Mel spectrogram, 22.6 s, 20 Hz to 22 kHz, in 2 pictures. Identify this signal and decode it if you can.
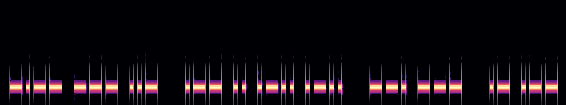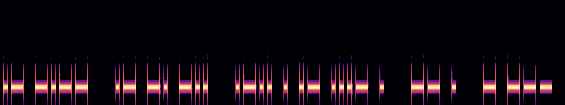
Morse code, heard as a keyed tone, about 15 wpm, 700 Hz. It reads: YOU WILL GO AWAY AND LEAVE ME TO
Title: Sentences from Top 1300 Words 15wpm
